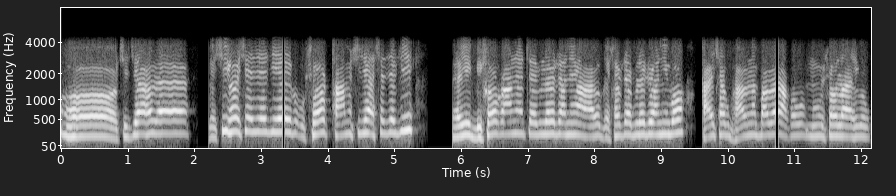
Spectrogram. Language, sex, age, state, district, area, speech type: Assamese, male, 60+, Assam, Dhemaji, rural, conversation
